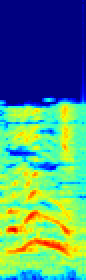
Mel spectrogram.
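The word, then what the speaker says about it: Pologne: Она напоминает вам, что там читается мягкое «ни». Помните в этом буквосочетании? «Л-М» – «Литали», «Ля Полонне» и «Лирлянда».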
